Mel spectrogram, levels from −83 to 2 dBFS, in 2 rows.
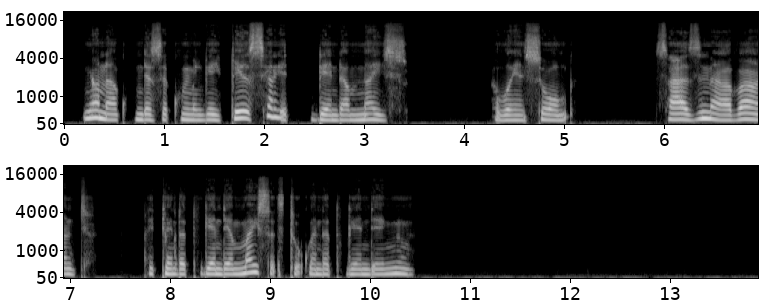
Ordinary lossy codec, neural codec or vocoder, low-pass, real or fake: none; vocoder, 44.1 kHz, 128 mel bands every 256 samples, BigVGAN v2; 14.4 kHz; fake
